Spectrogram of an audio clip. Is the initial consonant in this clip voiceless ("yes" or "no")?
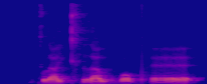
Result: yes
